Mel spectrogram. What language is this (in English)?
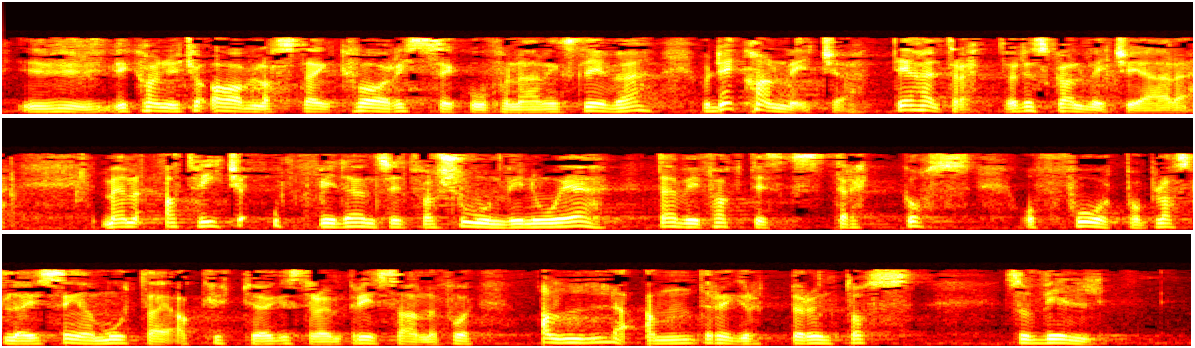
Norwegian Nynorsk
